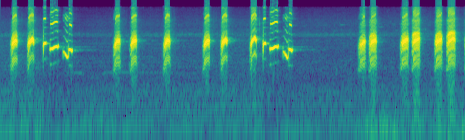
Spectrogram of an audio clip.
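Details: Sooty-headed bulbul singing vigorously for luring wild birds: paired sharp chirps and short slurred twitters, then a pause before a final rapid string of loud clipped notes.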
